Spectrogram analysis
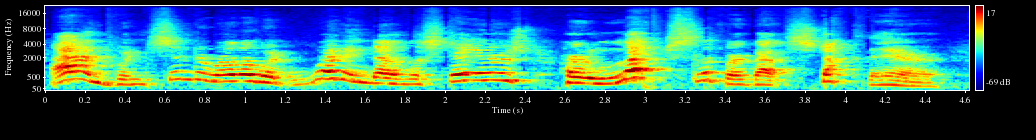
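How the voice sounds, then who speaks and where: A woman's voice: high voice, sing-song, moderate pace, reverberant. A woman reading a storybook aloud as host, theatrical and wry, breaking in with exasperated, sarcastic asides.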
